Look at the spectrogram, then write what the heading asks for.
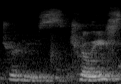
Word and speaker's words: Trelease: I don't know how to pronounce his name. Trelease, thank you, I knew you would.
